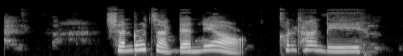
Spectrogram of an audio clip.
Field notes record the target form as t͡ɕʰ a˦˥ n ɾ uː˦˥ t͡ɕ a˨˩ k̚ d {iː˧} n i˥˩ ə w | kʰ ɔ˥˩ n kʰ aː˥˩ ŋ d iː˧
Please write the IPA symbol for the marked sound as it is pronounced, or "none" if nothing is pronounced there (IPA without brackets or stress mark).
ɛː˧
